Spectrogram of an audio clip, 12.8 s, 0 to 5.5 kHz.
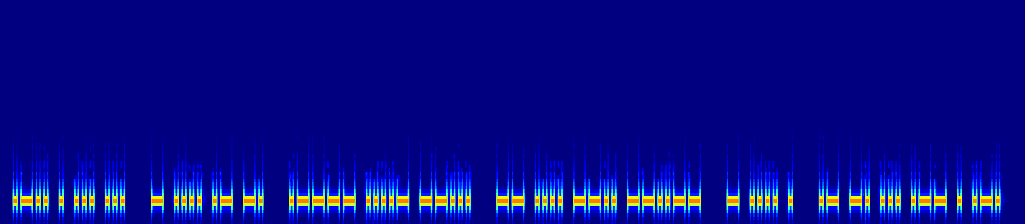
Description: Morse code, heard as a keyed tone, about 25 wpm, 600 Hz. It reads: LESS THAN 147 MHZ, THE ANSWER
